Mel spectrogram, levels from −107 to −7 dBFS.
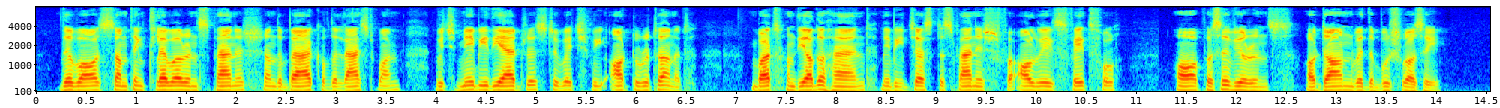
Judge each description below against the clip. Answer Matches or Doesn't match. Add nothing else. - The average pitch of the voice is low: Matches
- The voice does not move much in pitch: Matches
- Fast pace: Doesn't match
